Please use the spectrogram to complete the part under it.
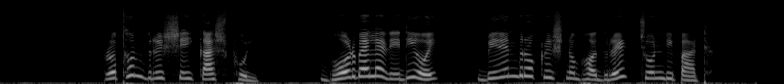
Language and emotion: Bengali, neutral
